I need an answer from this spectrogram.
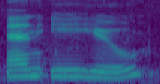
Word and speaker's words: Neuber: So it's Neubers. All right, that's the German pronunciation of the EU diphthong there, so Neuber's rule.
